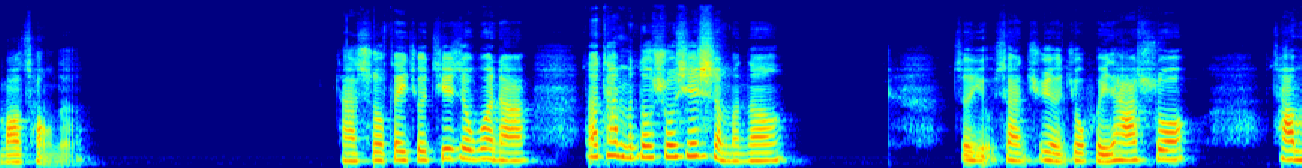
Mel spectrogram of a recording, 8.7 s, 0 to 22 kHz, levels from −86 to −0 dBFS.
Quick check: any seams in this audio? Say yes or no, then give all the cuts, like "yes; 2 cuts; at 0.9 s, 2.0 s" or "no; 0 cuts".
no; 0 cuts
